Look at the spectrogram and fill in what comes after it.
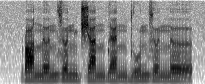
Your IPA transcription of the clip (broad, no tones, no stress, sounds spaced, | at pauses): ɽ ɑ n ə n z ɵ n d͡ʒ a n d æ n d u n z ɵ n ə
